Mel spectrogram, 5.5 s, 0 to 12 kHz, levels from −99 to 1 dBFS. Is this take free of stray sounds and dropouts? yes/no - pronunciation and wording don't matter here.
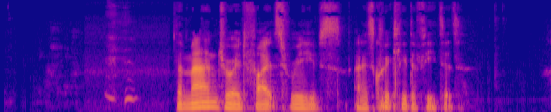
no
